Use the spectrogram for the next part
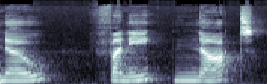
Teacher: tongue tip on bony ridge between teeth, continuous flow of air and sound through nose.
